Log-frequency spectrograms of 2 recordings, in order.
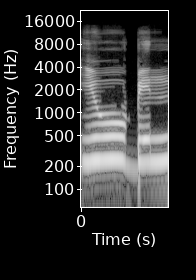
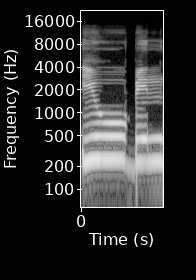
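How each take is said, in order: The two takes are said the same way.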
